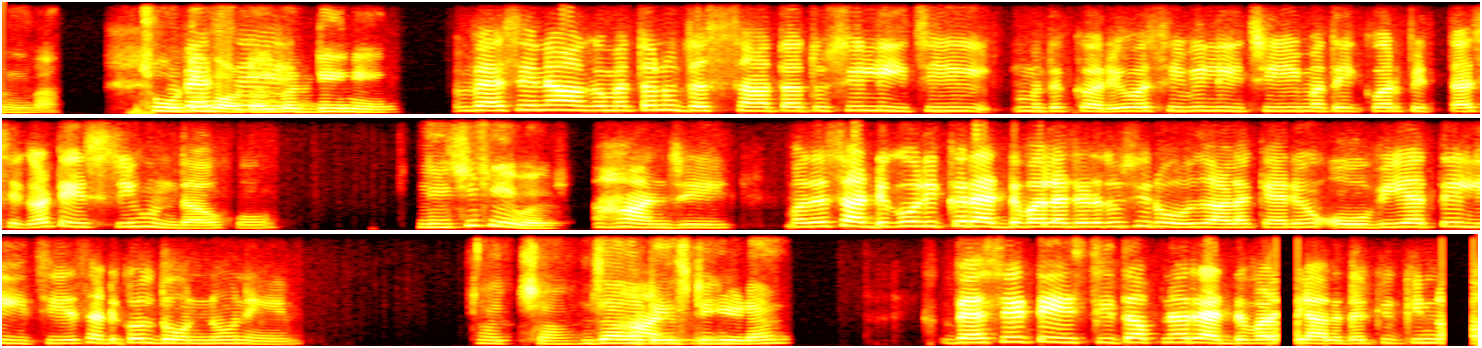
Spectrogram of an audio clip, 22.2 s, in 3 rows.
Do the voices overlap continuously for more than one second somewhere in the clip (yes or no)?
no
